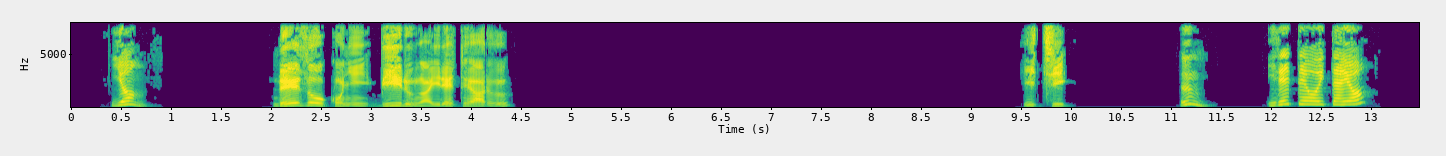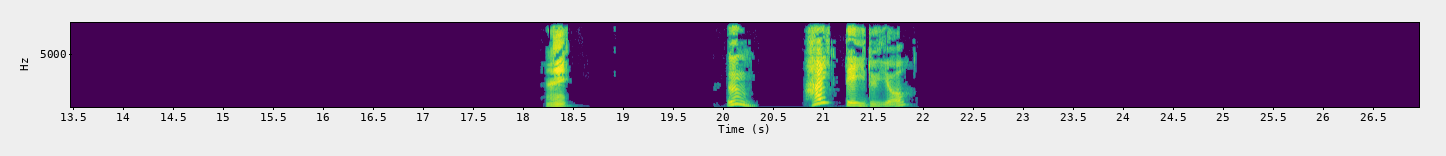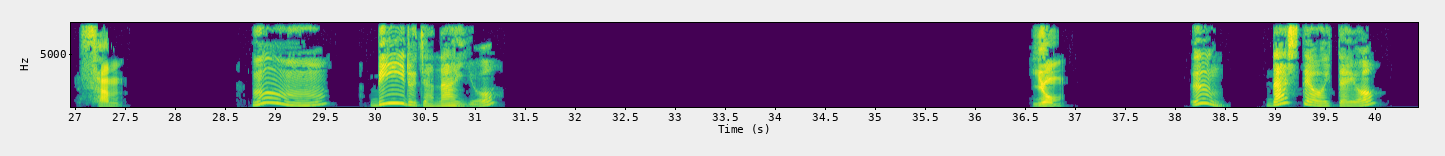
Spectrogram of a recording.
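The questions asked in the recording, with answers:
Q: 冷蔵庫にビールが入れてある?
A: 1: うん、入れておいたよ。 / 2: うん、入っているよ。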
